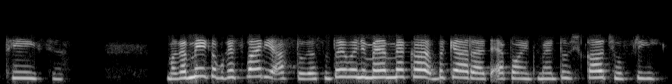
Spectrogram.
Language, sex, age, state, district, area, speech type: Kashmiri, female, 30-45, Jammu and Kashmir, Budgam, rural, conversation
